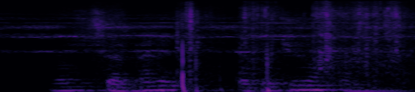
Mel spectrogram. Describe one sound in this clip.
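Paper rustles as a hand handles it.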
